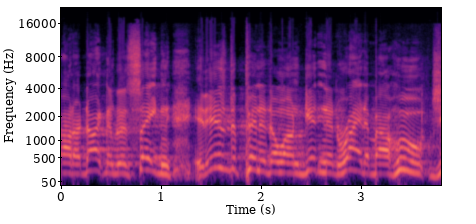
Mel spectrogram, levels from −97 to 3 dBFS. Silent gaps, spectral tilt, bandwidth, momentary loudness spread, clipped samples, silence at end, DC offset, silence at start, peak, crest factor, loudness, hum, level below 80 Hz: none; -3 dB/octave; 18.5 kHz; 2 LU; under 0.1%; 0 s; under 0.1%; 0 s; -16 dBFS; 10 dB; -26 LUFS; none; -70 dBFS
